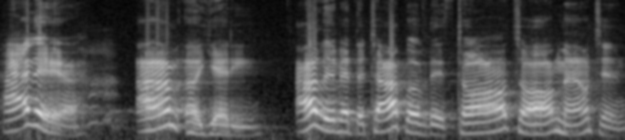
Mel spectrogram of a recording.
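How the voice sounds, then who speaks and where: A woman playing a lonely, gentle male yeti in a children's puppet show, creaky, simple and friendly in manner. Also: mid-range voice, animated, slow pace, exaggerated voice. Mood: gentle, wistful. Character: misunderstood, lonely, gentle male yeti living atop mountain.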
